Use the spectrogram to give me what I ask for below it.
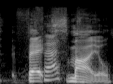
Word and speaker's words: facsimile: Facsimile, y'all. And it's spelt with a C. Don't spell it with an X. Yeah, because it's fact smile. Yeah, fact smile.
